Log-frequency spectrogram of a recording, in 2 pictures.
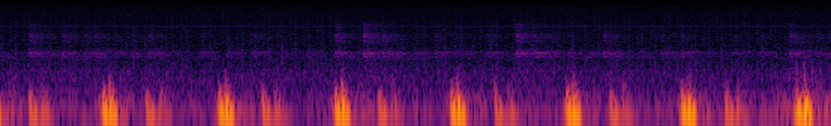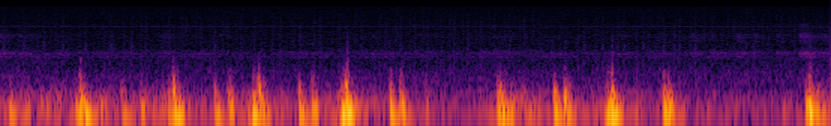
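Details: Irregular heartbeat recorded during a breath hold: low heart thumps with uneven spacing, some beats closer together and some farther apart.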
